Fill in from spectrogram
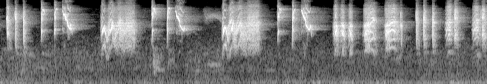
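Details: Morning song of a long-tailed shrike, played to stir other birds to reply: loud, dense bursts of scratchy, buzzy notes and quick downslurred whistles, delivered in rapid clusters separated by short gaps.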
